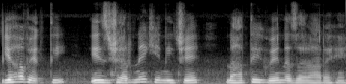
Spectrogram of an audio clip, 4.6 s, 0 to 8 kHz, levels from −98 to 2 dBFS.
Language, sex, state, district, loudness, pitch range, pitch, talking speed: Hindi, female, Madhya Pradesh, Dhar, -20 LUFS, 190-225 Hz, 200 Hz, 155 wpm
